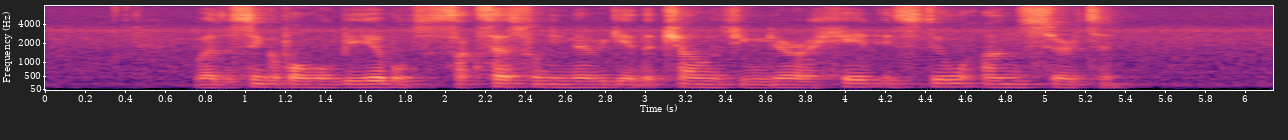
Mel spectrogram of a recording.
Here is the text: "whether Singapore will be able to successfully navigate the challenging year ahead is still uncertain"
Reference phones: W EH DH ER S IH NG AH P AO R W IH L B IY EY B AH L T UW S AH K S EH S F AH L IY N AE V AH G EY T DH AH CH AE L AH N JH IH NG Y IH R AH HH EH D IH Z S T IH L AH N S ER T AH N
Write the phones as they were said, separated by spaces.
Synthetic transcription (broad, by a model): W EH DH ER S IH NG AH P AO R W IH L B IY EY B AH L T UW S AH K S EH S F AH L IY N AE V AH G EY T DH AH CH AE L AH N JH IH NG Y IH R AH HH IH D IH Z S T IH L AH N S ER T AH N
